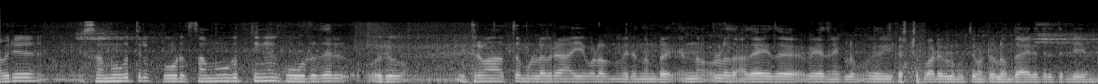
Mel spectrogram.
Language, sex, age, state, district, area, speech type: Malayalam, male, 45-60, Kerala, Idukki, rural, spontaneous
